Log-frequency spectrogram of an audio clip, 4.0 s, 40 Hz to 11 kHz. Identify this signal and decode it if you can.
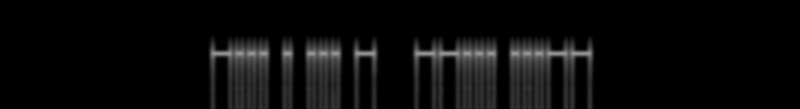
Morse code, heard as a keyed tone, about 40 wpm, 700 Hz. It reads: BEST 73
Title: Common QSO Phrases 40wpm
